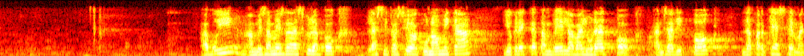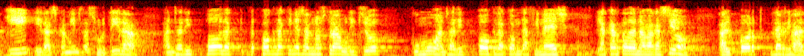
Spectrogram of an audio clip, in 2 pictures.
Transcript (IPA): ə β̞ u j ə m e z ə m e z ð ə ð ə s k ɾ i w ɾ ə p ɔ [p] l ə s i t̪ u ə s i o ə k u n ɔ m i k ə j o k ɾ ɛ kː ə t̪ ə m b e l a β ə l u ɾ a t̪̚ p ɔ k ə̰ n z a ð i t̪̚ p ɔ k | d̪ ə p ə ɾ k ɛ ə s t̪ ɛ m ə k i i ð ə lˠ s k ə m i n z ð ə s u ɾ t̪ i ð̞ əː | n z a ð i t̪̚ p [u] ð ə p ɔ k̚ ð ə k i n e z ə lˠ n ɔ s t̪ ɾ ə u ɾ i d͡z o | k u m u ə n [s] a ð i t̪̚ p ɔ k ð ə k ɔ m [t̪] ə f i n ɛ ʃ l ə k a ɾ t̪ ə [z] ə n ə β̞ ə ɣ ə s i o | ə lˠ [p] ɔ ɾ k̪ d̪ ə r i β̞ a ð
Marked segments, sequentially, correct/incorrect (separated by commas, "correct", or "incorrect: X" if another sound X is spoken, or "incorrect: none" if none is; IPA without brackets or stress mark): incorrect: k, incorrect: ɔ, incorrect: z, incorrect: d̪, incorrect: ð, correct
